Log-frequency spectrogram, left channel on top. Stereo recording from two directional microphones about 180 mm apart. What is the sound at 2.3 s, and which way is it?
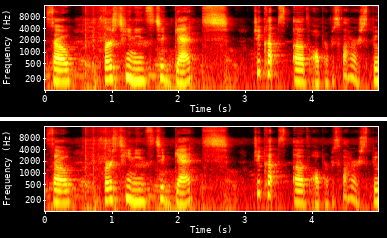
Speech, 20° left (ahead or behind).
